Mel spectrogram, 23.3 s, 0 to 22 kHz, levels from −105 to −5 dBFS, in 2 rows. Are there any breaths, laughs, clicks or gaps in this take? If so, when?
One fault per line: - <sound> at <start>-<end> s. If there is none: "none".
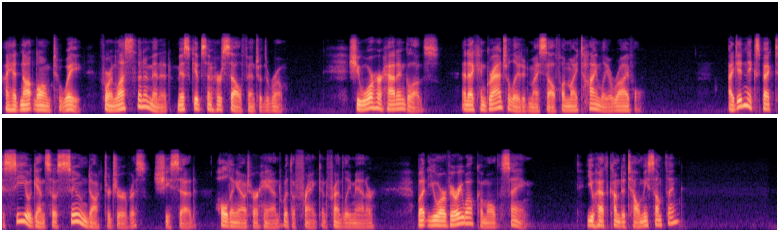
none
